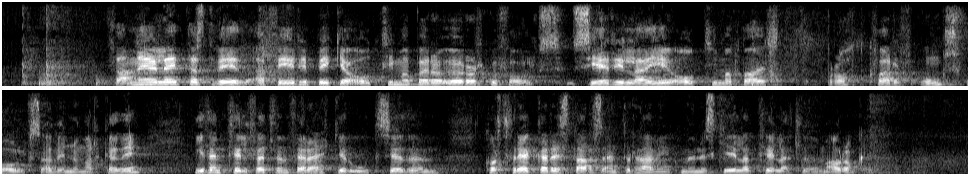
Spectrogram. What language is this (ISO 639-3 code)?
isl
